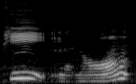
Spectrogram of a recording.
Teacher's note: โดยมากจะเน้นคำว่าพี่กับน้องแต่ว่าไม่เน้นที่และ นะคะพี่และน้องประมาณนี้นะคะพี่และน้องนะคะหรือกลุ่มคำต่อมานะคะเนาะประโยคต่อมาประโยคต่อมาที่บอกว่าไปกับใครนะคะก็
